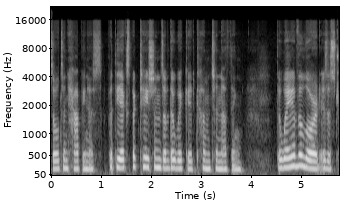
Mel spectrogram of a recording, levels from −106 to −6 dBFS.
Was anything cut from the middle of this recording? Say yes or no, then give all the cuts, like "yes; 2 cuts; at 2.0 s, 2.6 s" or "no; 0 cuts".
yes; 1 cut; at 1.1 s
